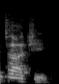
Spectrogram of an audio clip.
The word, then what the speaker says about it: tachi: This is a Tachi. Is that right? Am I pronouncing that right? – Yeah, it's a golden Tachi.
